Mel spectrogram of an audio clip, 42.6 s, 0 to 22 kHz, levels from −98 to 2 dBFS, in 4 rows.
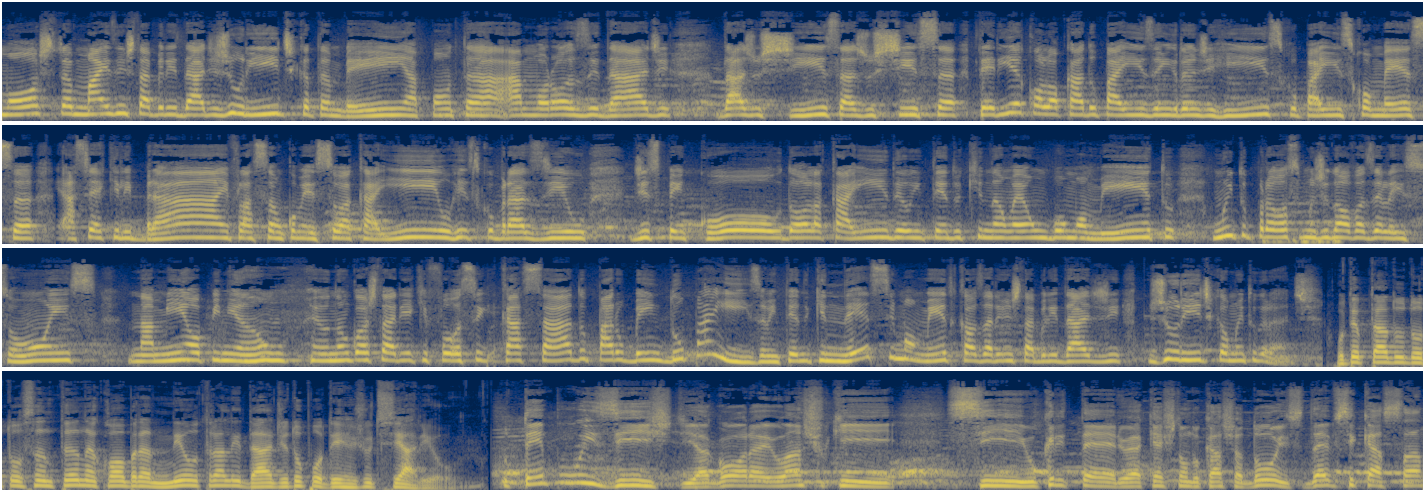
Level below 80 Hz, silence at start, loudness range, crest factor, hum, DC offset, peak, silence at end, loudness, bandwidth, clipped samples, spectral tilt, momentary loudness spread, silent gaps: -48 dBFS; 0 s; 2 LU; 14 dB; none; under 0.1%; -2 dBFS; 0 s; -16 LUFS; 13.5 kHz; under 0.1%; -5.5 dB/octave; 5 LU; none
